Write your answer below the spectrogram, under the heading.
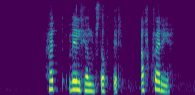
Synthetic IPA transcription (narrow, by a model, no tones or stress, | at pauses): hœt̪vɪðlçjalʏmst̪owht̪ɪɾ̥ | afkʰvɛɾjʏ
